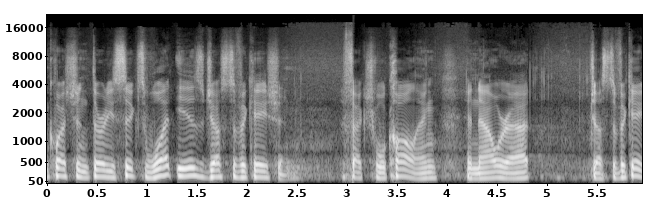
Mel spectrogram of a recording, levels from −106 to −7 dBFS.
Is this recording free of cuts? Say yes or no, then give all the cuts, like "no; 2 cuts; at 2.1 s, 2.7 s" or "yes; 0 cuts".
no; 1 cut; at 2.9 s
